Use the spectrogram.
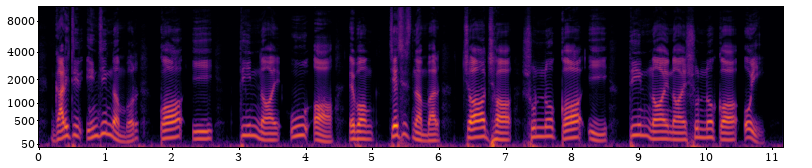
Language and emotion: Bengali, neutral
